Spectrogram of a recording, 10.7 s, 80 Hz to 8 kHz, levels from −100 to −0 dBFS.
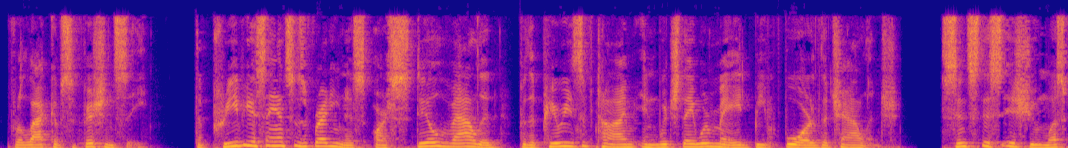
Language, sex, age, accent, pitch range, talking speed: English, male, 50-69, American, 130-175 Hz, 165 wpm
